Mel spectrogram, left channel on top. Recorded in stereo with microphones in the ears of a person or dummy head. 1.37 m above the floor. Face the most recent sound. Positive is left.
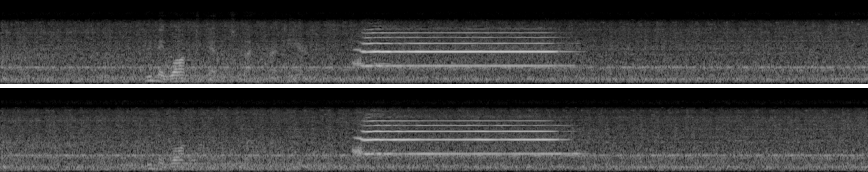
turn(degrees=0)  # may be behind; listen again after turning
